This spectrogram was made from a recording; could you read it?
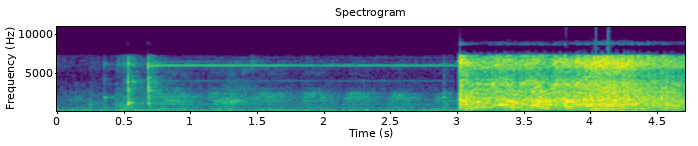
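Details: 2007 Cadillac with a GM 3.6 VVT engine after fuel injector and coil work for a cylinder #1 misfire; quiet, then it catches and holds a steady even idle with no stumble; healthy.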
